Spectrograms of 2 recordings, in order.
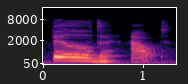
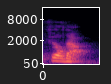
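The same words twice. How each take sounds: First: The two words are said slowly and separately. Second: The two words are said quickly, run together.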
